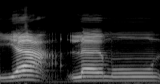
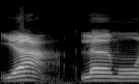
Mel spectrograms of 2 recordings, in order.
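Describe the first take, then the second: First: The ain sound is cut off abruptly. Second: The ain sound is cut off abruptly.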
